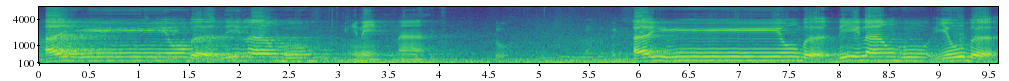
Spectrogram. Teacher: itu 2 bibir, cuma jangan sampai keluar angin ya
